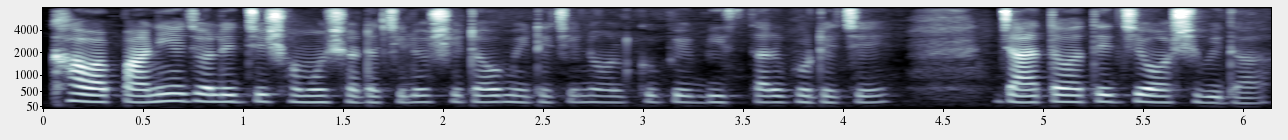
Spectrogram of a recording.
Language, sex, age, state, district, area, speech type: Bengali, female, 30-45, West Bengal, South 24 Parganas, rural, spontaneous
